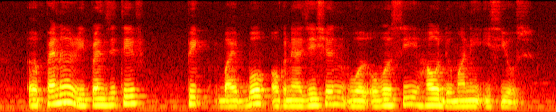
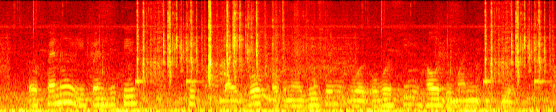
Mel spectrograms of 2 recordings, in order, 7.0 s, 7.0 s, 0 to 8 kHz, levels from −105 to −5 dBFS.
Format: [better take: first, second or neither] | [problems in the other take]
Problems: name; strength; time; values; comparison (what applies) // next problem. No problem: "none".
first | background sound (Coin (dropping)); 3 dB above the speech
